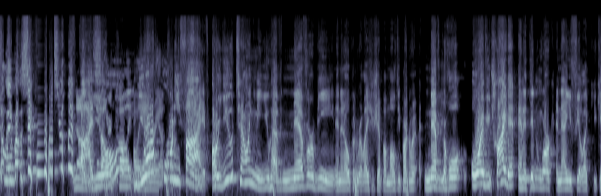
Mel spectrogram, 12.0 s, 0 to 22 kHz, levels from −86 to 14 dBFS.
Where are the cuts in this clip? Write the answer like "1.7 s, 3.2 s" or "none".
2.6 s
